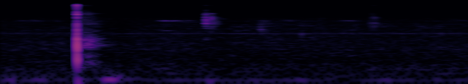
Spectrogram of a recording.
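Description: A single sharp click a little under half a second in, followed by two much fainter clicks.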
